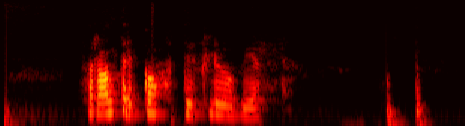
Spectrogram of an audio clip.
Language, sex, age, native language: Icelandic, female, 50-59, Icelandic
